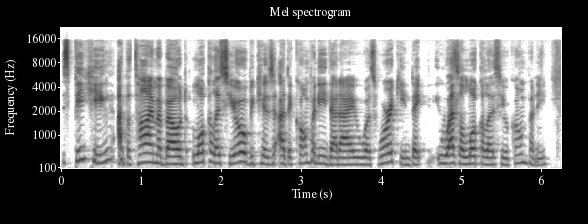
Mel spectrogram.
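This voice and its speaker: A woman with a Spanish accent, fairly high-pitched and very fast with hardly any pauses, ordinary pitch variation, on a very clean recording with a silent background. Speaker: SEO consultant. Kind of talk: interview. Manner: halting, with many repeated words.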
